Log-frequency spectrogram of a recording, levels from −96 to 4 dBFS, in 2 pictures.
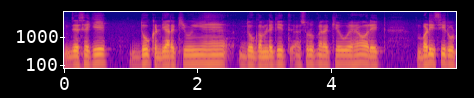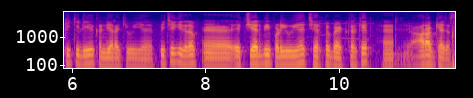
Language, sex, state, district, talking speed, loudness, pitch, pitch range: Hindi, male, Bihar, Gopalganj, 235 wpm, -24 LUFS, 115 Hz, 105-120 Hz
